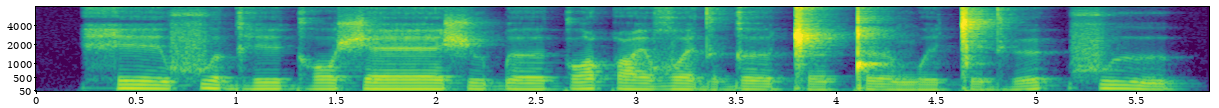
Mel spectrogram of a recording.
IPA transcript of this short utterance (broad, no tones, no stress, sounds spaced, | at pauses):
h ɪː xʷ ə ɡʱ ɪː ɡʱ ɔ ʃ ɛː ʃ ɯ ɓ əː k ɔ qʷ ɛː ʁʷ ɛ d ə ɡ əː ǁ əː ǃ əː ŋʷ ɪː ǀ ɪ dʱ ʏ | xʷ ɯ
